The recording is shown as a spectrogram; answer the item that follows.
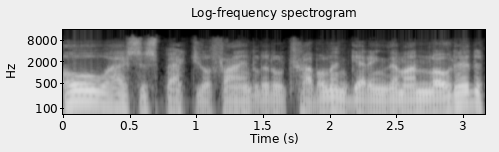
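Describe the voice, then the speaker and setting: A man puts on a character voice that is wheezy and very deep, swinging very widely in pitch at a fairly quick pace, with a dry, close sound, no echo and a quiet background. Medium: read story. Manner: chuckling, evasive.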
